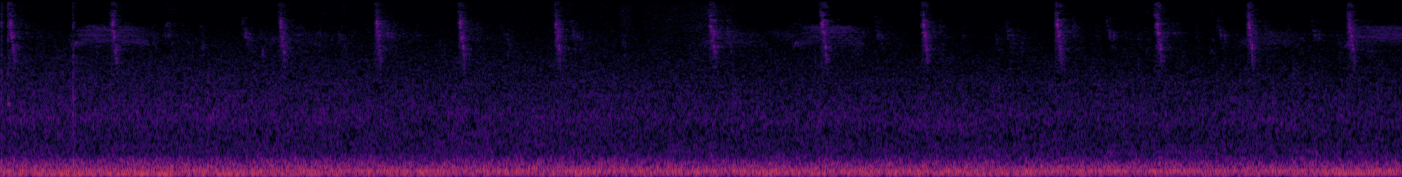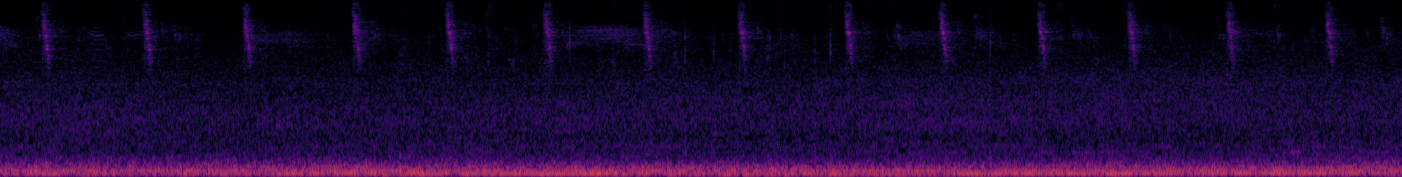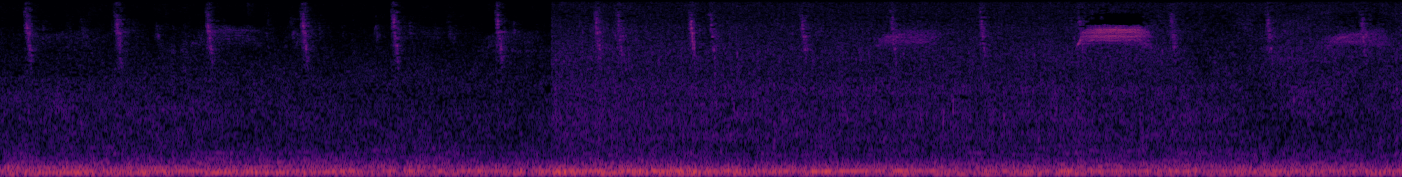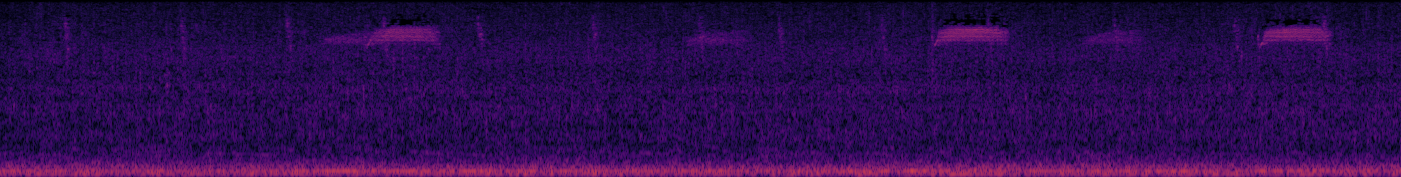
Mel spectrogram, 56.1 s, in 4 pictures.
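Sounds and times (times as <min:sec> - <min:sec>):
birds chirping: 0:33.0 - 0:56.0.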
